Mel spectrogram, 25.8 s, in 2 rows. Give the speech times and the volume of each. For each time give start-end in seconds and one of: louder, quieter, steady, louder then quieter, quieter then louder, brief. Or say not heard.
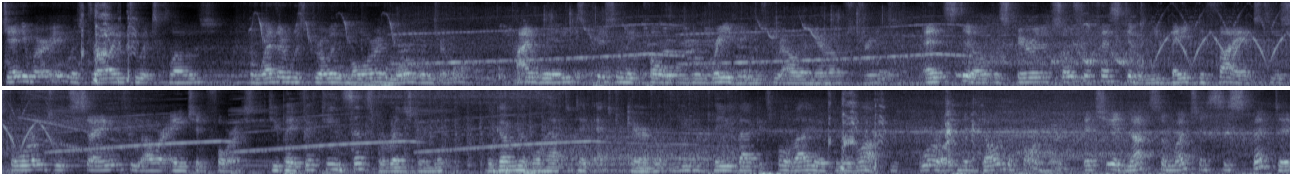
0.0-25.7 steady.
